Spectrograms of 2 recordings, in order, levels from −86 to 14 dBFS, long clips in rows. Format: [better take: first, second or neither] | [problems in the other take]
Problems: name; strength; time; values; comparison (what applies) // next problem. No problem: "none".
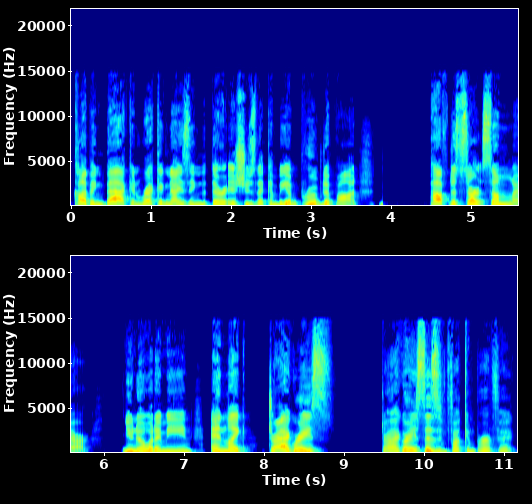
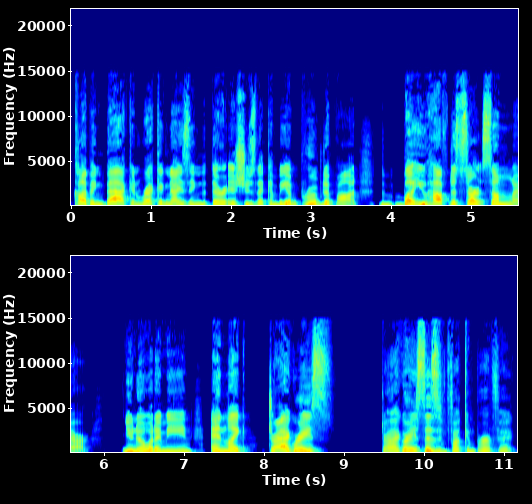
second | audio cutting out; at 4 s for 0.5 s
